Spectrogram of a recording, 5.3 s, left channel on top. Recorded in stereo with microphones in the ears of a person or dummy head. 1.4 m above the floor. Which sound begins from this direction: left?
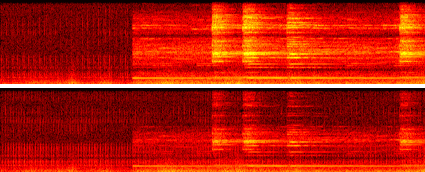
A bell, at 1.6 s.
